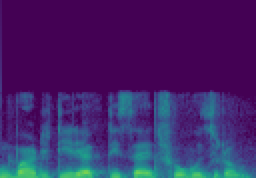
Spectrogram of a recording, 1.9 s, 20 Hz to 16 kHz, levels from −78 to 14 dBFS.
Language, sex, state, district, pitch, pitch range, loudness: Bengali, female, Tripura, West Tripura, 210 Hz, 195-210 Hz, -16 LUFS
